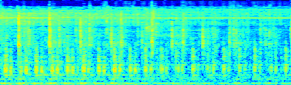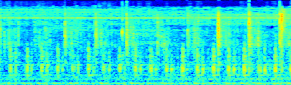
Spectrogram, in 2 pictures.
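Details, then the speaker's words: Fender Vibratone rotating speaker, fast speed selected, small motor stopped and big motor driving: fast regular rattling clicks about three a second over a steady motor hum; rotor rattle. "this will make it go fast when you press it so we'll hit that there it goes now you can really hear that rattling"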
